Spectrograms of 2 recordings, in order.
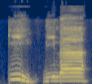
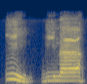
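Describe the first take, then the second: The two takes are said the same way.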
